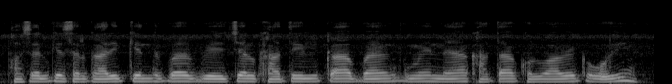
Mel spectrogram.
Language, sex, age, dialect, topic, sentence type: Bhojpuri, male, 25-30, Western, banking, question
